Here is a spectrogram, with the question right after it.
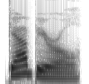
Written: gabirel

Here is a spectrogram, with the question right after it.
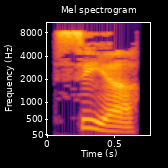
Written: sia

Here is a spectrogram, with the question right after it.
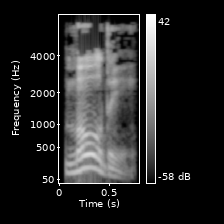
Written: moldy

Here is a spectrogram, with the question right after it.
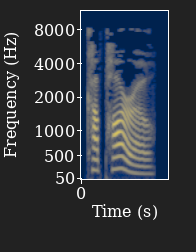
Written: chaparro

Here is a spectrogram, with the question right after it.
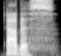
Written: Abbas

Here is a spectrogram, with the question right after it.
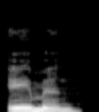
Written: ayman

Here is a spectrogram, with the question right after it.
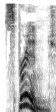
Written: springe

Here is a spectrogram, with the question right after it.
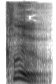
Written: clew

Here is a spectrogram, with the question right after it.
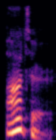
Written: otter

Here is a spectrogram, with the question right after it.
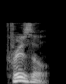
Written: frizzle

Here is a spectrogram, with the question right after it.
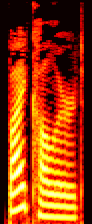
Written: bicolored

